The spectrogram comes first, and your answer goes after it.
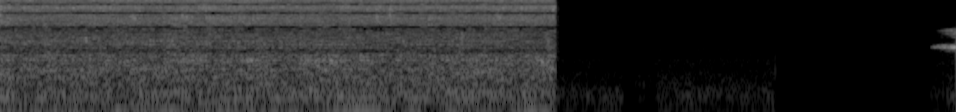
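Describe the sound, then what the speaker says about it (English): Water runs steadily from a tap into a sink, a loud continuous gush that cuts off abruptly partway through, leaving near silence. "we're going to turn the water on."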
